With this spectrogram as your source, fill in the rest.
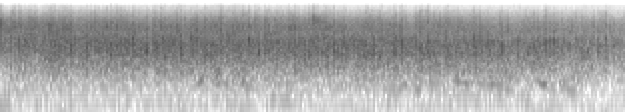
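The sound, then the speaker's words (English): An audience applauds Derek Nimmo at the end of a round of a panel game, a dense, even wash of many hands clapping at a fairly loud, constant level with no voices breaking through. “So, Derek Nimmo not only talked about feelings, but he demonstrated them to the applause of the audience and increased his lead at the end of that round.”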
